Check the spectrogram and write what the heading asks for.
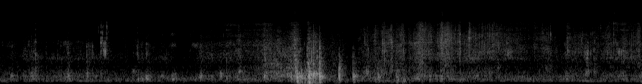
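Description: Close-up chewing and mouth sounds from eating a Double Big Mac, with small wet clicks and crackles throughout and a louder thump about three seconds in; near the end he bites into the burger.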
